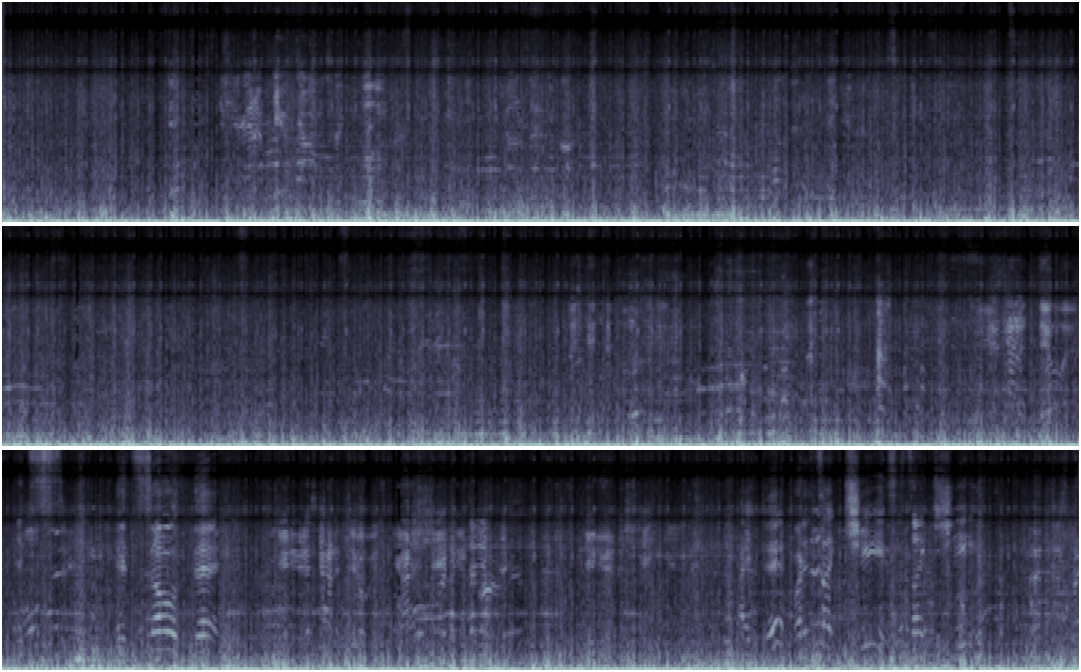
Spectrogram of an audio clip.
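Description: Steady low rumble of a car driving, heard from inside the cabin, with indistinct voices over it.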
